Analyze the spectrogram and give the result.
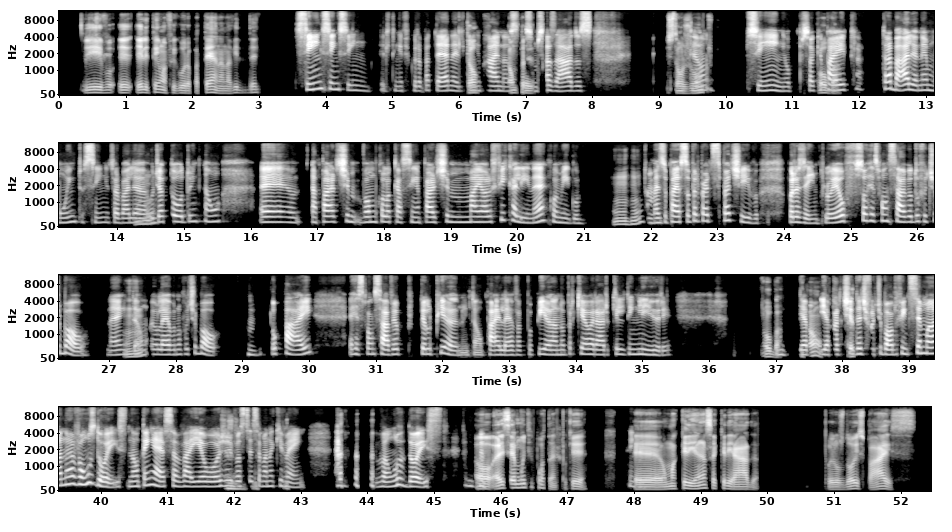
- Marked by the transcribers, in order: tapping; other background noise; laugh; chuckle
- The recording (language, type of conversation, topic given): Portuguese, podcast, Como você equilibra o trabalho e o tempo com os filhos?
